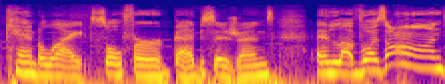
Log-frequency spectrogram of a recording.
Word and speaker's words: La Voisin: So she meets this person named La Voisin.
